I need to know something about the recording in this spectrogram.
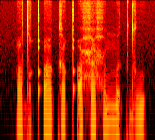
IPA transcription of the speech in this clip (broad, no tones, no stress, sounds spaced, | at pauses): e dˤ a qʼ ɛ ʊ̯ k a qʼ ɛ ħ e ħ u m ɜ k d u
